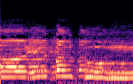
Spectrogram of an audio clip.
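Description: A man's voice reciting the Quran in the melodic mujawwad style. He holds a long note, runs through a short ornamented turn about half a second in, and settles on a lower held note.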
